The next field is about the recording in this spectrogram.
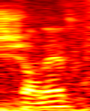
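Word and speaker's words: Sioned: but it was it was s-i-o-n-e-d and it's pronounced shoned because it's well oh i remember you thinking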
